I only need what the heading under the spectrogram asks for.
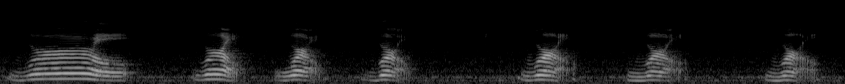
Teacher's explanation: skip over the W and go straight to R [Music] so when I make this W with my lips at the same time my mouth is ready for the r sound · I can feel my tongue sliding from the back to the front so from R to L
